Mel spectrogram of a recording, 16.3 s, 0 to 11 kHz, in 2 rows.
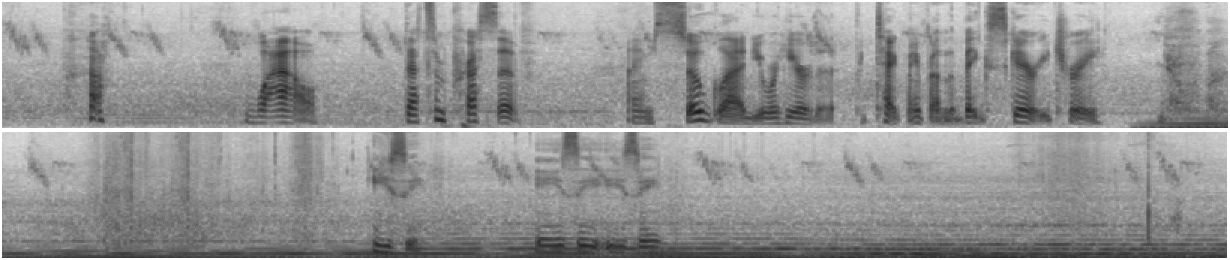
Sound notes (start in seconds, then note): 0.4 chuckles; 8.3 rustling; 12.6 tense music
